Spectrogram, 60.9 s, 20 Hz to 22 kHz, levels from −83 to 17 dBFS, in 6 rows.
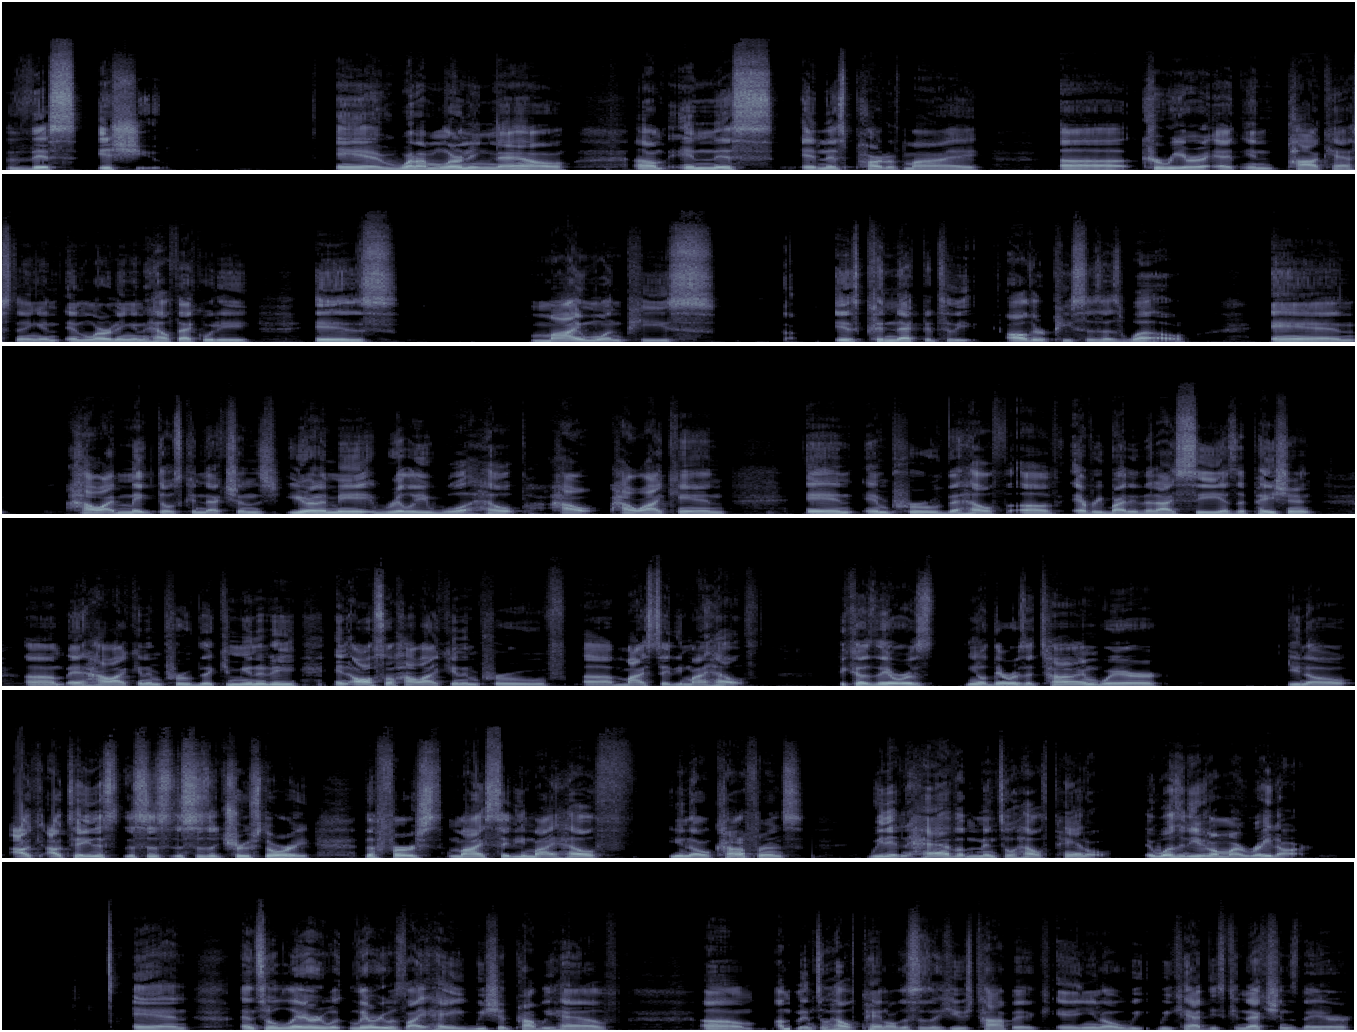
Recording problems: none

